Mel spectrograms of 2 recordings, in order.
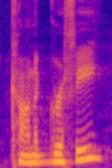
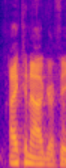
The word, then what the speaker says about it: iconography: There's a lot of iconography. Iconography. Yes. Iconography. Yes. That's pronunciation. That's the word. Yeah. You put emphasis on the wrong syllable.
